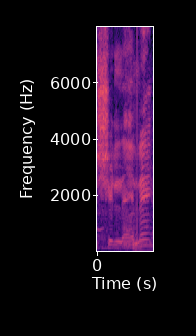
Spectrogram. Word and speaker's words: shillelagh: I think that's actually we were talking about in the same week, so I learned how to pronounce that. It's chalet. No, you're talking about the shillelagh?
